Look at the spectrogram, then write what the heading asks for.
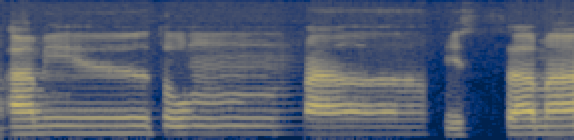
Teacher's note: setelah i enggak ada yang bikin panjang jadi jangan dipanjangin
